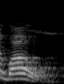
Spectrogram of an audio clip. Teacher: अब यहाँ पे wow पे भी आपका कहीं ना कहीं राइज है. wow को तो आप ऊंचे स्वर में बोलेंगे ना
